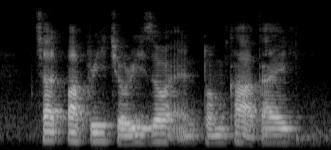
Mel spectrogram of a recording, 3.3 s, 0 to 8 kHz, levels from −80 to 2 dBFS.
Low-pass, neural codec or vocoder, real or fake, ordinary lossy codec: 7.2 kHz; none; real; none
